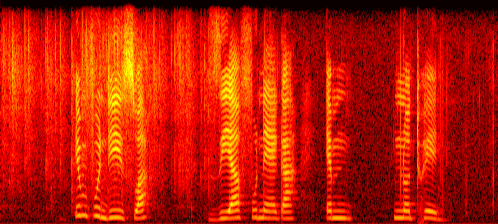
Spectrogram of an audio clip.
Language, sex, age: South Ndebele, female, 21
